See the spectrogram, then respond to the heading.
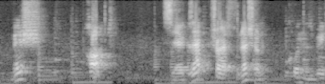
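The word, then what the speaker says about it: משפט: It's a Hebrew word, MISHPOT, pronounced MISHPOT.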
